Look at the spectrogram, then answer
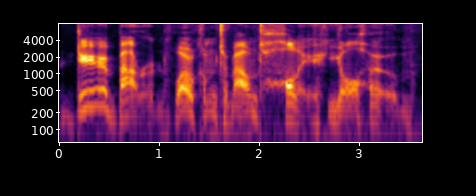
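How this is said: It is read in a put-on old man's voice.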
